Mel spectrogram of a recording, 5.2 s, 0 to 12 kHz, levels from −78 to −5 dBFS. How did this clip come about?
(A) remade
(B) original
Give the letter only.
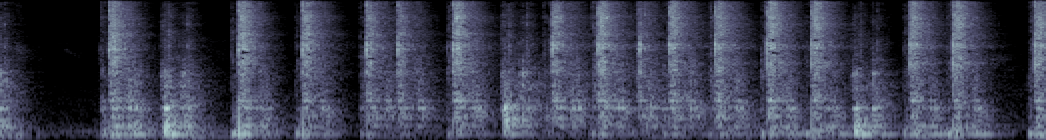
B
